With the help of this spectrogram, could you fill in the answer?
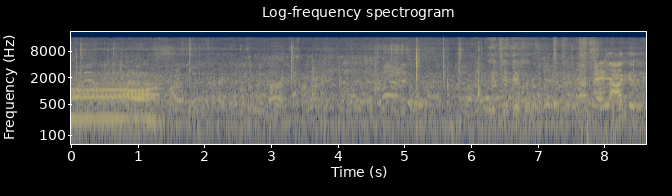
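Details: Water buffalo at a market in Bangladesh gives a steady, low, droning moo rich in overtones that ends after about a second, followed by busy crowd chatter and market bustle.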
